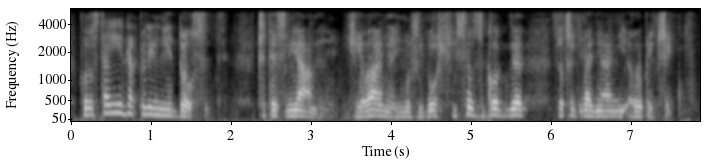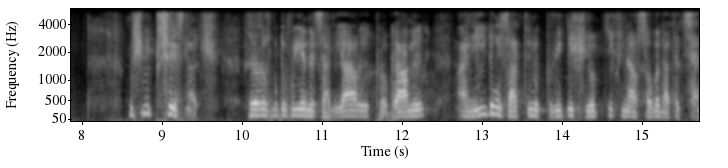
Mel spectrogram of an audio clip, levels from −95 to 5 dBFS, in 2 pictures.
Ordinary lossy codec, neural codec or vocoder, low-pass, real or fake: AAC, 48 kbps; codec, 16 kHz, 2 kbps, FreqCodec, smaller model; 5.4 kHz; fake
